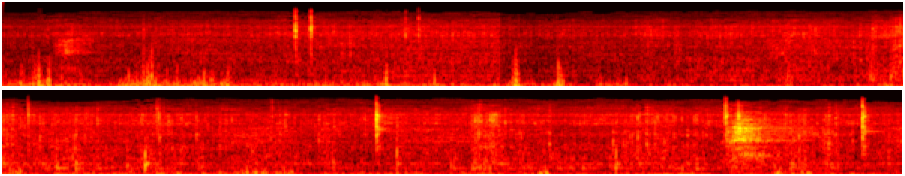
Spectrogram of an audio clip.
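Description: Mountain bike rolling over a dirt and rock trail: tyres rumbling on the ground, with frequent short clicks and knocks from the bike jolting over bumps, and wind rumbling on the microphone.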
